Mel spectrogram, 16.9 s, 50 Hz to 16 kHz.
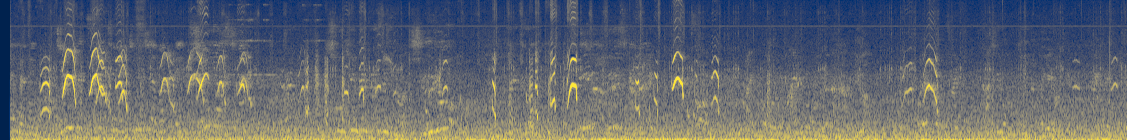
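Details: Black and black-and-tan Pomeranian puppies born November 17, at a puppy shop, give thin, high whimpers and squeaks in short bursts over a steady low rumble.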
